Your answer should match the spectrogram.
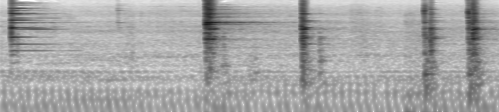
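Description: A carpenter hammers while repairing a deck at a home in Ortley Beach, five sharp, ringing blows at uneven intervals, the last few coming closer together, over a low steady background hum.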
